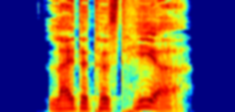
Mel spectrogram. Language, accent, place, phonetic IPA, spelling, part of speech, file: German, Germany, Berlin, [ˌlaɪ̯tətəst ˈheːɐ̯], leitetest her, verb, De-leitetest her.ogg
- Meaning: inflection of herleiten: 1. second-person singular preterite 2. second-person singular subjunctive II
